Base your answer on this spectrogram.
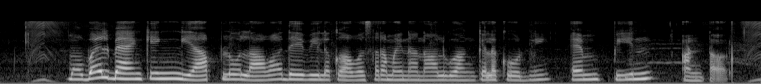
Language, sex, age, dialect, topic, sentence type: Telugu, female, 25-30, Central/Coastal, banking, statement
